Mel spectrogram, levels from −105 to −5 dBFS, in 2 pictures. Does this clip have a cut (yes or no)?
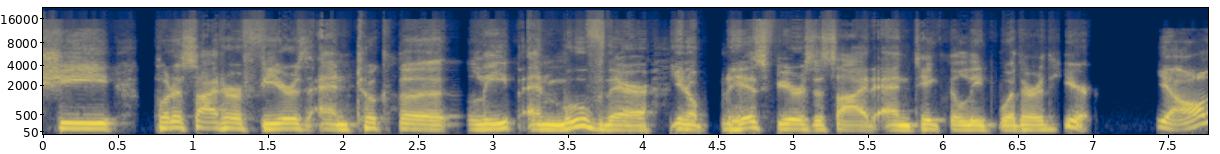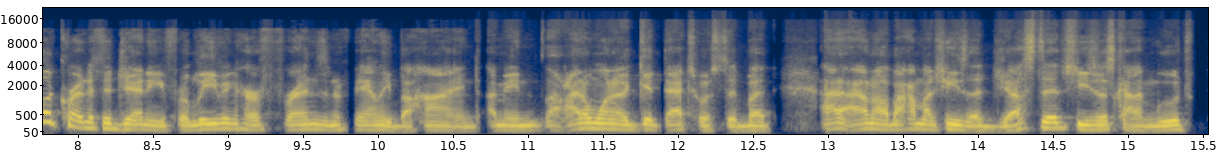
yes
